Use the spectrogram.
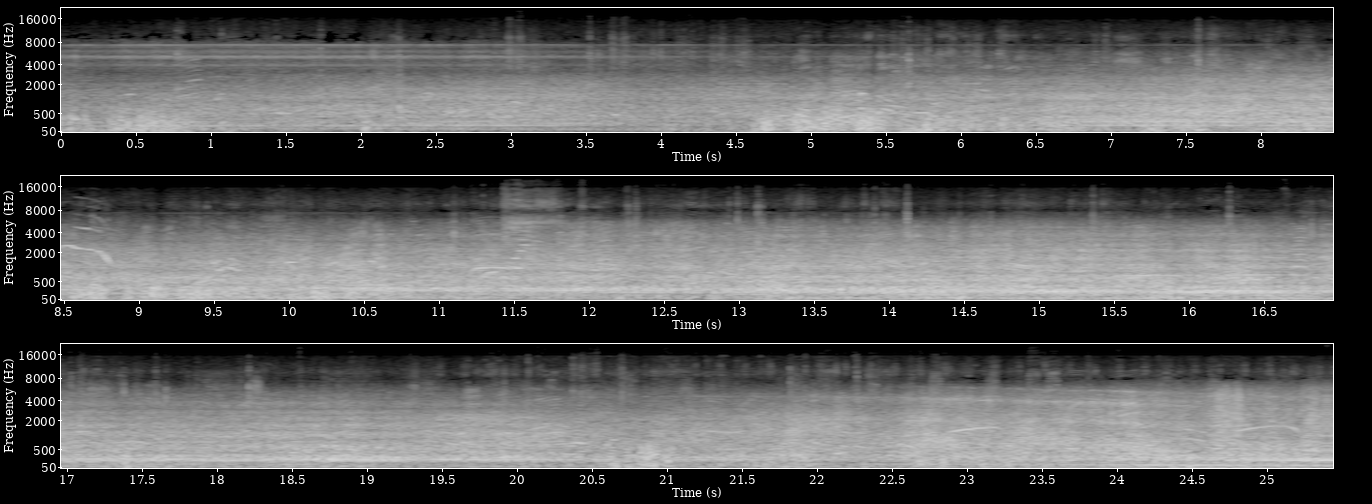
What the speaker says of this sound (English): Shows us some of the delectable handling of this, the RAF's last new biplane fighter.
